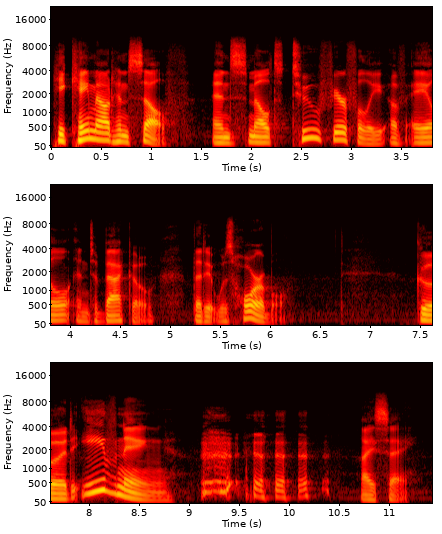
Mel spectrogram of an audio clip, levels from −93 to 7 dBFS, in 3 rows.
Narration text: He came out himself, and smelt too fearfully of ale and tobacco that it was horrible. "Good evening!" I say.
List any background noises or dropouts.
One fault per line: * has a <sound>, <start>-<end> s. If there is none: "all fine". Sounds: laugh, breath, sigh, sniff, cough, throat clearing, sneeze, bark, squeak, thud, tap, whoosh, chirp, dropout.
* has a laugh, 9.1-10.4 s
